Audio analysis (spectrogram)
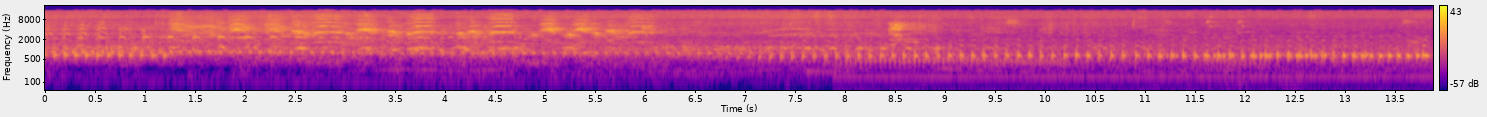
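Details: Toads croaking in a pulsed, rattling chorus, growing louder and more rhythmic in the second half, with bright bird chirps and whistles over the first seconds and a steady low hum from about eight seconds.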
